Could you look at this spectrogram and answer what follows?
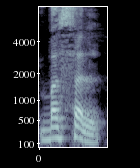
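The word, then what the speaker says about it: bustle: बसल, टी को silent करेंगे, बसल, sugar मेला।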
